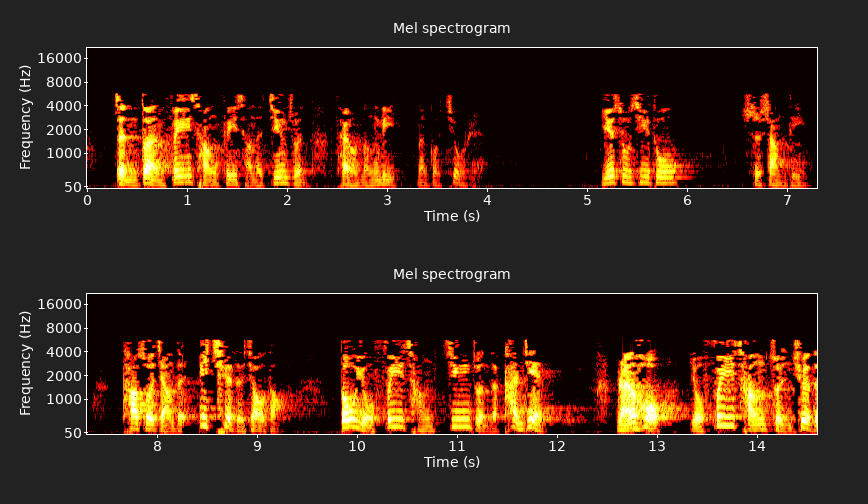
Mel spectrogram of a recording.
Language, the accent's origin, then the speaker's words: Chinese; China; now in Canada; 从民族性来讲，我是中国人，属于那个国。从疆土性来讲，我是加拿大人，我站在加拿大，差不多是这样。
